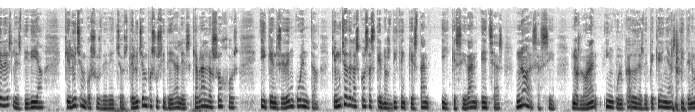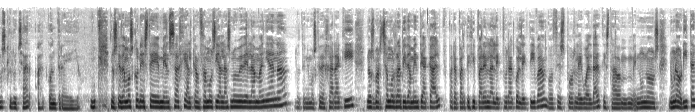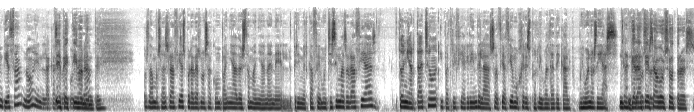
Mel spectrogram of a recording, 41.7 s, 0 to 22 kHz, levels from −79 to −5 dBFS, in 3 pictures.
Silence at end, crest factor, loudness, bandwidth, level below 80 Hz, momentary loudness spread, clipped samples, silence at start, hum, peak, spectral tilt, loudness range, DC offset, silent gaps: 0 s; 18 dB; -17 LUFS; 17 kHz; -52 dBFS; 9 LU; under 0.1%; 0 s; none; 0 dBFS; -3.5 dB/octave; 4 LU; under 0.1%; none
